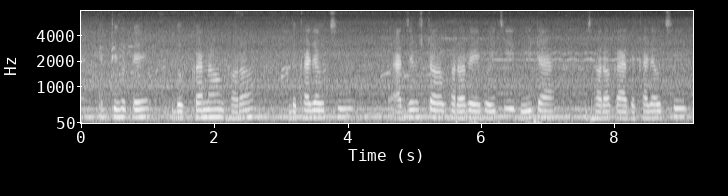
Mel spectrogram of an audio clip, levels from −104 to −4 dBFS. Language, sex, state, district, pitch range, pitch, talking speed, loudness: Odia, female, Odisha, Khordha, 180-205 Hz, 195 Hz, 80 wpm, -18 LUFS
